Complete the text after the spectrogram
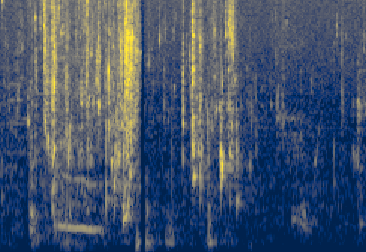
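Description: Water splashes in a small tub.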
